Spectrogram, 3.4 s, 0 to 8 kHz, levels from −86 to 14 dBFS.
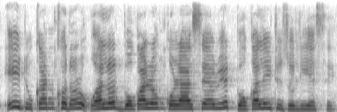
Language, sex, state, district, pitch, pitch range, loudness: Assamese, female, Assam, Sonitpur, 300 Hz, 275-325 Hz, -14 LUFS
